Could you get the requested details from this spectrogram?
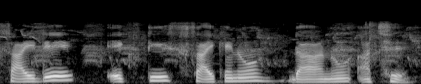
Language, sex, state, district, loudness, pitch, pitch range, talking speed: Bengali, male, West Bengal, Alipurduar, -17 LUFS, 145 Hz, 125-165 Hz, 70 wpm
